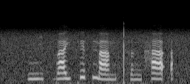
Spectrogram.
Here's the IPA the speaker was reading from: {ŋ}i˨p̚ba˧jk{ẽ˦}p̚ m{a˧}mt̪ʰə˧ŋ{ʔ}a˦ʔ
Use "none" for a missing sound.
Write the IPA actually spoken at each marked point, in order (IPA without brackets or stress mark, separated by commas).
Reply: ŋ, ẽ˦, a˧, h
